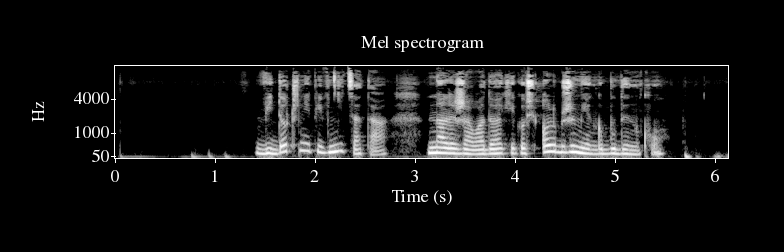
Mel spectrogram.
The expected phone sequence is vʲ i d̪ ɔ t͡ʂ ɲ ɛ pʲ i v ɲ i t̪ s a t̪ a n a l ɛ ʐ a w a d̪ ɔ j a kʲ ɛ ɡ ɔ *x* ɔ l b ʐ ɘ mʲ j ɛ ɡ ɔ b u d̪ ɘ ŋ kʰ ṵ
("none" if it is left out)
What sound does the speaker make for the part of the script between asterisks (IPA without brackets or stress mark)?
ɕ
